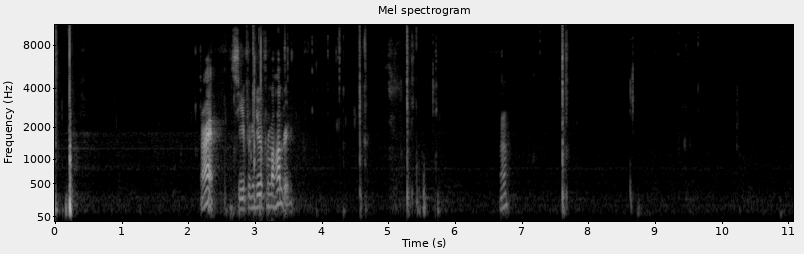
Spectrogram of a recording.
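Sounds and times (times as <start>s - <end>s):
computer keyboard keystrokes: 3.8s - 5.8s.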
